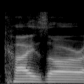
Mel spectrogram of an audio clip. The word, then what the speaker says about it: Caesar: And yes, it's the only time I'm going to pronounce it Caesar. I know they don't have soft C's. It's supposed to be Caesar, but we're probably going to say Caesar from now on.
